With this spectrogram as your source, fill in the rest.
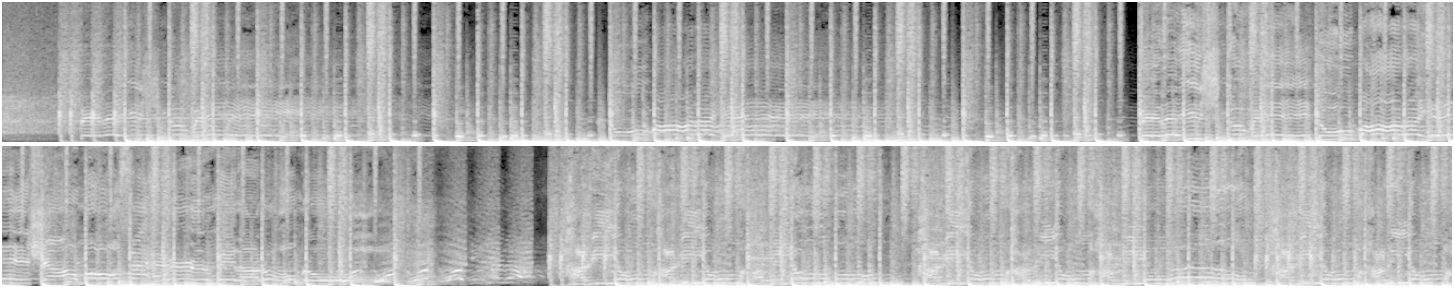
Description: electro mix; karzzzz

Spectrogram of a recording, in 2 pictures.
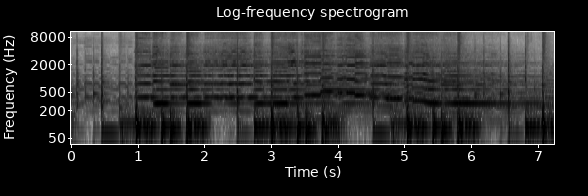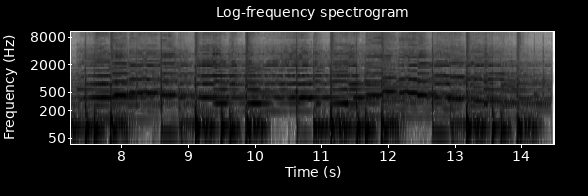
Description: violin; om shanti om

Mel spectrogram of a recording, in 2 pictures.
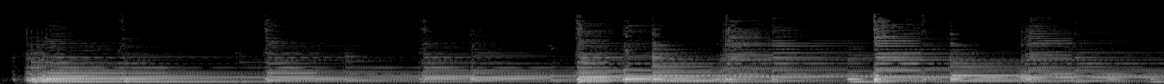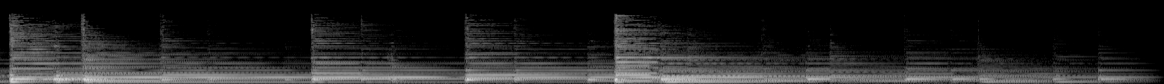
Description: romantic

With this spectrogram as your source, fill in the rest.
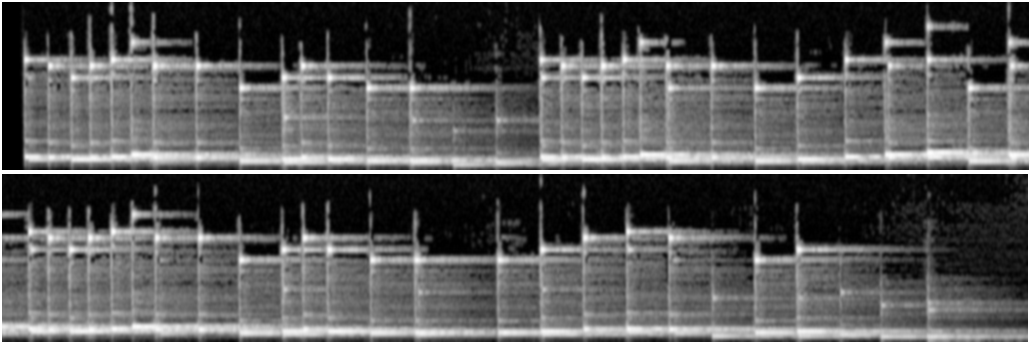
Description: music box; pandora hearts

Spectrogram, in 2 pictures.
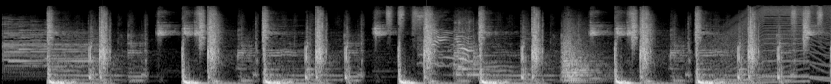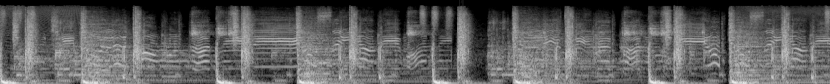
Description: bolywood mixed

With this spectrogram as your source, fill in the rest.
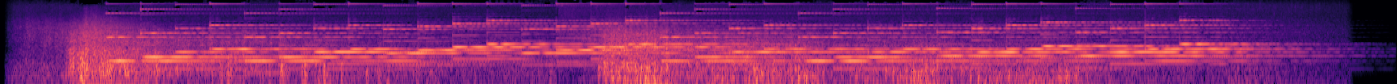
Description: creepy music ringtone

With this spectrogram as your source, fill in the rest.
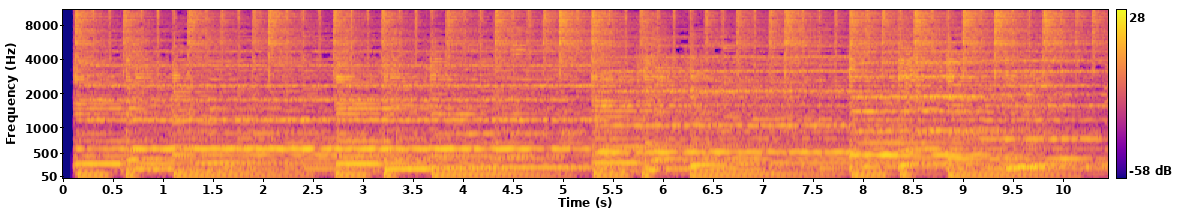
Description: guitar and whistle mix

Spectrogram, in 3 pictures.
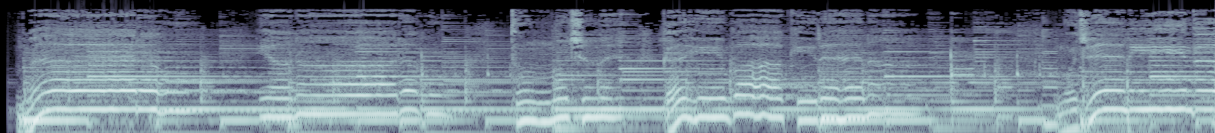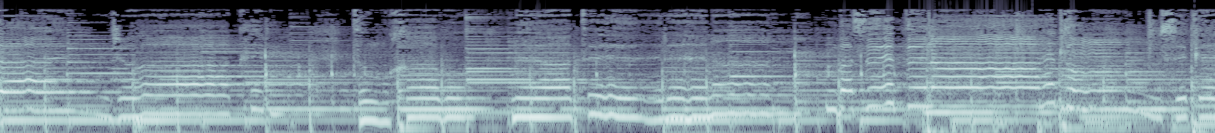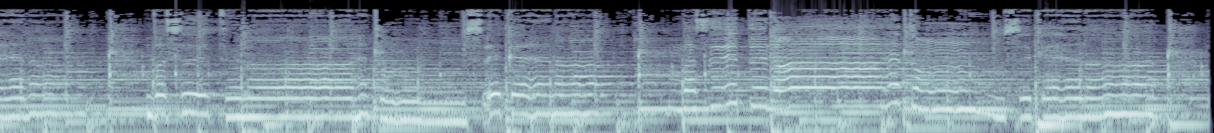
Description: hindi song

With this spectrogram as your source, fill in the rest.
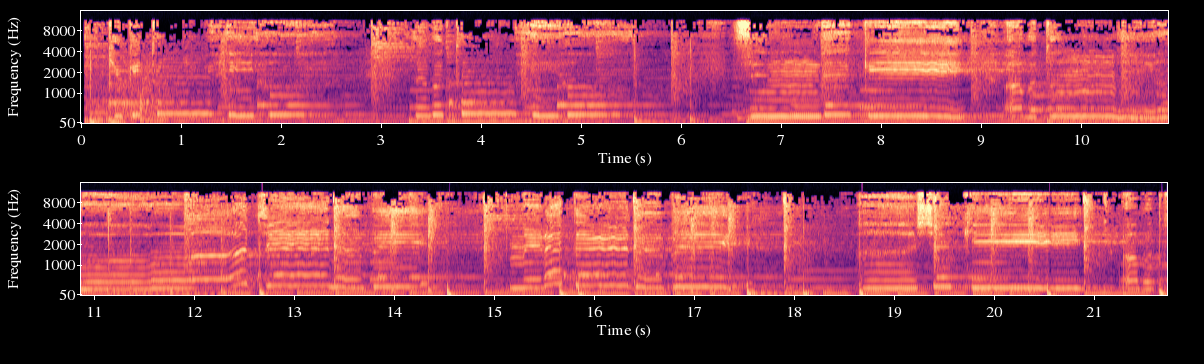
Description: best ringtone

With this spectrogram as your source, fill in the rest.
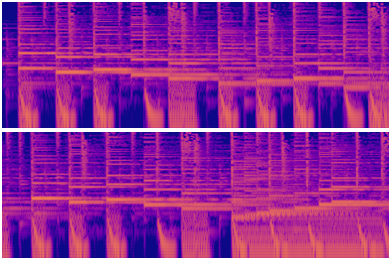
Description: very nice romantic

